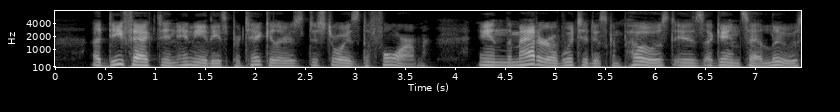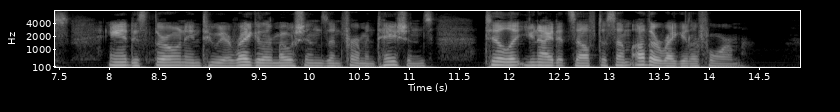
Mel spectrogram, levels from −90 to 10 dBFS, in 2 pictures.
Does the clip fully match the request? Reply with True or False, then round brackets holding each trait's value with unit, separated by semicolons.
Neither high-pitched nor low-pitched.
True (150 Hz)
